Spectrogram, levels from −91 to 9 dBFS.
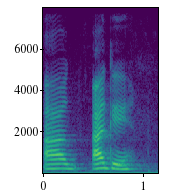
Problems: constant background noise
